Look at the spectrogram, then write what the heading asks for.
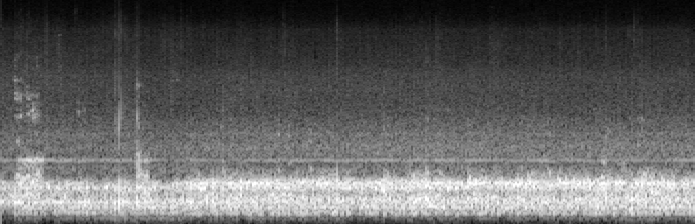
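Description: Metro train carriage running, heard from inside: a steady rumbling noise with a faint steady whine. A few small clicks come in the first second or so.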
